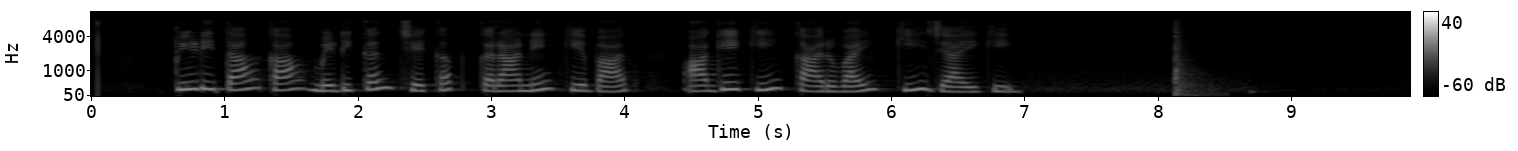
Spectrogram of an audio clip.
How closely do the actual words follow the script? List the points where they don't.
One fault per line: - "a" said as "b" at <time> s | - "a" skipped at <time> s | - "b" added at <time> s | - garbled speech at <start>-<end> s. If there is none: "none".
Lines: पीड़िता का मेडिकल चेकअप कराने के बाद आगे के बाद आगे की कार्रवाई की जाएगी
- "के बाद आगे" skipped at 4.8 s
